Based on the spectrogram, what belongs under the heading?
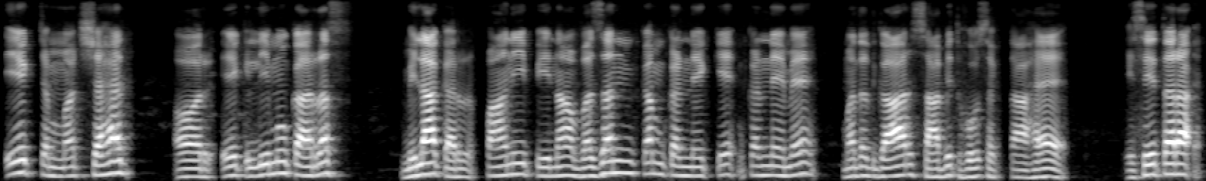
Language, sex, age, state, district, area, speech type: Urdu, male, 30-45, Bihar, Araria, rural, spontaneous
